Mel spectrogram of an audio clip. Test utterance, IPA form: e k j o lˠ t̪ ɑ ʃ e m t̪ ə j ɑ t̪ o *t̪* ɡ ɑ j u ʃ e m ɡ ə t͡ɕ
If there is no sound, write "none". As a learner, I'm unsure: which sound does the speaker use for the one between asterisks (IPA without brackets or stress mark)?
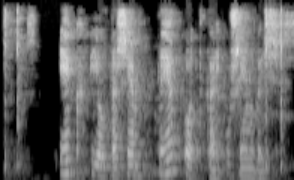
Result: t̪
